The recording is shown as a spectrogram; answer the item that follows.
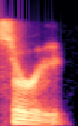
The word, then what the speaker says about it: Souris: It's near Surrey, PEI, which is actually the French word souris, like for mouse, or SOURIS, but I've been corrected many times that's pronounced Surrey in PEI.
